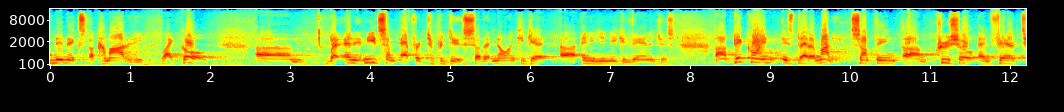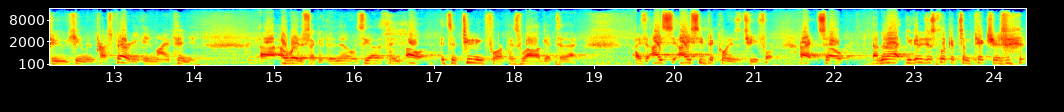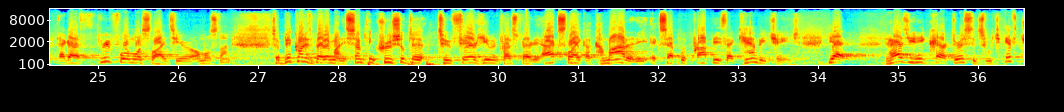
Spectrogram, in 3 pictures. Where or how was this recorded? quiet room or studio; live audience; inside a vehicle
live audience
